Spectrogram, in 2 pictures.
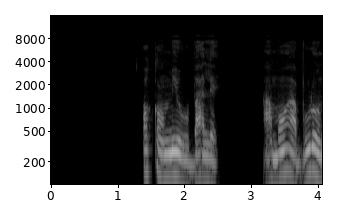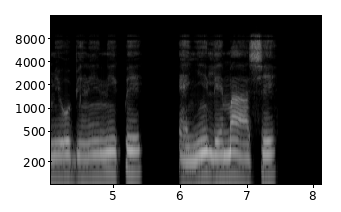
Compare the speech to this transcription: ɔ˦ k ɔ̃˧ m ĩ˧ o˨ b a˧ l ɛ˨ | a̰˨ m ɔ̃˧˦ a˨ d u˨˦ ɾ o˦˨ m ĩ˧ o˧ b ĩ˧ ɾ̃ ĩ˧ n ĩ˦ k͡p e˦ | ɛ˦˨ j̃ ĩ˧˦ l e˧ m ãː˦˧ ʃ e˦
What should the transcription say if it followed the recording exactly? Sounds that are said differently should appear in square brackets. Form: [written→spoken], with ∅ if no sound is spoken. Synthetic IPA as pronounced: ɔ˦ k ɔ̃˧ m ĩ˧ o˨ b a˧ l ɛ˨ | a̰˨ m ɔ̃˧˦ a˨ [d→b] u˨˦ ɾ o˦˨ m ĩ˧ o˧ b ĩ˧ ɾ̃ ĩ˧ n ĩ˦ k͡p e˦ | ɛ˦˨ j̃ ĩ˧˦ l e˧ m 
